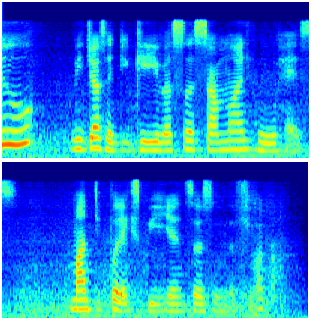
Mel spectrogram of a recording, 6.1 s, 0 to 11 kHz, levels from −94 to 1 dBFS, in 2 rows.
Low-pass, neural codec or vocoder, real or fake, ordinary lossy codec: 7.2 kHz; codec, 16 kHz, about 1 kbps, DyCAST, with the encoder's durations; fake; none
